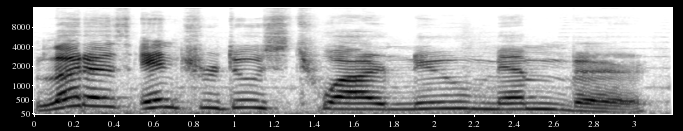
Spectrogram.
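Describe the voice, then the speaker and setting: A man voicing a scheming male pig villain doctor from his childhood comic, speaking slowly and mock-menacingly. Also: sits high, big pitch swings, sharp tone, soft background music, heavily acted.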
